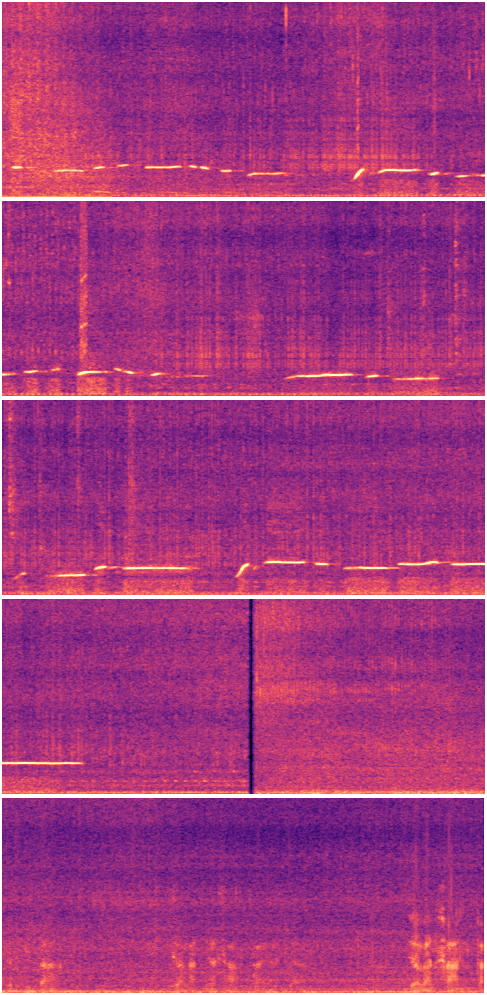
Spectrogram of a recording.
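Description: A person whistling a tune in short, wandering notes over the steady low rumble of a motorcycle ride. The whistling stops about fifteen seconds in, and only the riding noise is left.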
